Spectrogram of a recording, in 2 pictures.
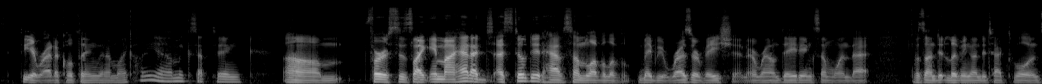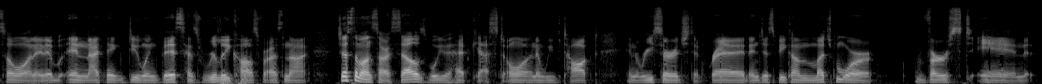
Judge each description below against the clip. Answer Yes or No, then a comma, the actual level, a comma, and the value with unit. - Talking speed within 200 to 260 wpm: Yes, fast, 205 wpm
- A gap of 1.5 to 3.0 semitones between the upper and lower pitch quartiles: Yes, narrow, 2.4 semitones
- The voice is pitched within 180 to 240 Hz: No, low, 100 Hz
